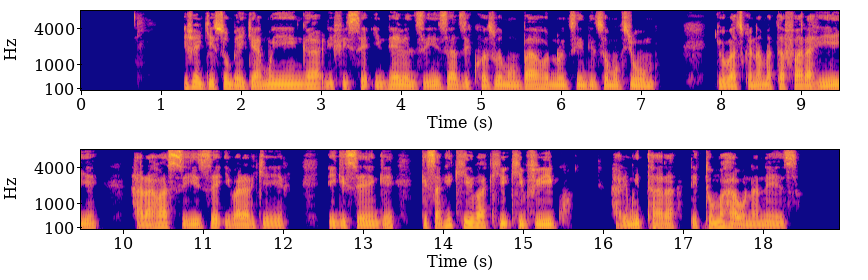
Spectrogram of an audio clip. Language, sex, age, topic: Rundi, male, 36-49, education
